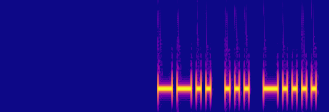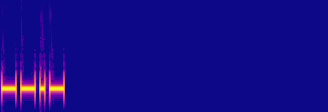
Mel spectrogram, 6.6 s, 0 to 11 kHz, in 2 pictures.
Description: Morse code, heard as a keyed tone, about 25 wpm, 700 Hz. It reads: ZS6Q
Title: DXCC-100 Call Signs - 4 Characters - Repeated 2x - 25wpm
